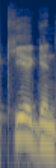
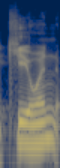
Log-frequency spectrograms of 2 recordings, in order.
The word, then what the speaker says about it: Keoghan: So he pronounces it with Keoghan. He even says, I may have been pronouncing it wrong my entire life, but the G is in there. So that's how Barry Keoghan says his name, even though the rest of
